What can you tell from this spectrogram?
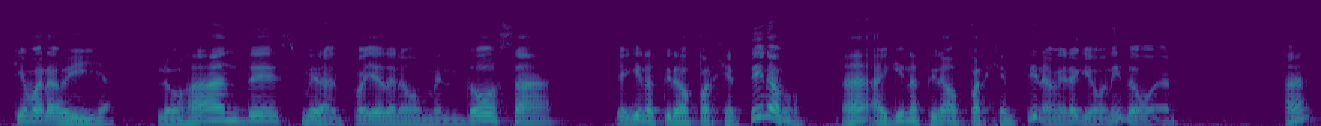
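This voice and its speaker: A streamer with a Chilean accent gives excitable live gameplay commentary, exclaiming and swearing casually. His voice is a little high.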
